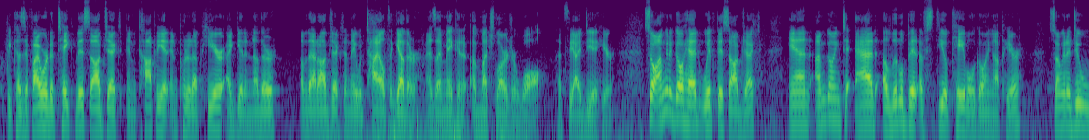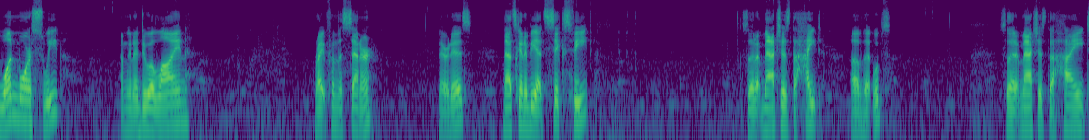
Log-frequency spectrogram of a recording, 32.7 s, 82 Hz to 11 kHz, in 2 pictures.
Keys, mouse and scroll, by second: 10.1 middle click, 10.2 middle click, 10.3-14.4 scroll, 17.9 click, 18.5-19.8 scroll, 20.1-20.5 scroll, 22.7 click, 23.1 scroll down 6, 25.0-25.6 typing, 26.2-28.1 scroll, 28.1 Return, 29.4 scroll, 30.2 right click, 30.4 scroll, 30.5 middle click, 30.6 middle click, 31.8 click, 32.3 Escape.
